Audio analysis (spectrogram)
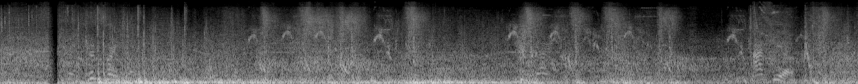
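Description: Confringo explosive spell cast in Hogwarts Legacy, a dense stream of fiery bursts, whooshes and booms layered over busy game combat, loud and continuous with no speech.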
